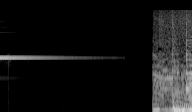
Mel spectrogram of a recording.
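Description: A bright, bell-like notification ding from a subscribe-button sound effect, ringing out and fading away within about a second, with a few faint clicks under it.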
